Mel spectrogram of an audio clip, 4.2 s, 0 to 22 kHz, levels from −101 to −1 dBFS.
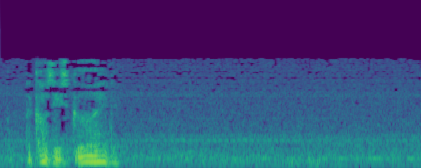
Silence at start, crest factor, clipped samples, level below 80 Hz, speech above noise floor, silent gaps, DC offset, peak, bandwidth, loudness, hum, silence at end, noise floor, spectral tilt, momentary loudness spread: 0 s; 20 dB; under 0.1%; -52 dBFS; 20 dB; none; under 0.1%; -10 dBFS; 6.2 kHz; -26 LUFS; none; 0 s; -45 dBFS; -7 dB/octave; 22 LU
